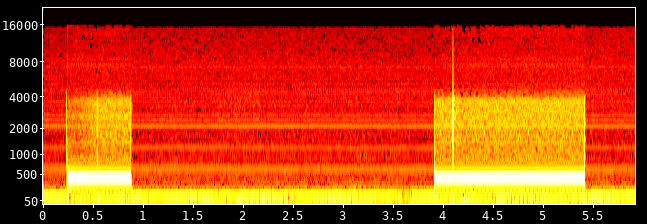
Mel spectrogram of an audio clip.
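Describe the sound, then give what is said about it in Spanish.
Telephone ringback tone while a call is being placed: two long, steady beeps at one pitch, separated by a pause of about three seconds, over a faint low hum. “Vamos a llamar a Belén y a ver si esta llamada sirve pues un poquito para arreglar las cosas”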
